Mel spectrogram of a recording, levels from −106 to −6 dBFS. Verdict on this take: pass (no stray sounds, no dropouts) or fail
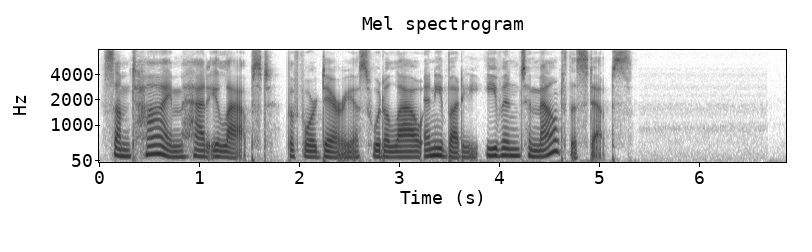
pass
